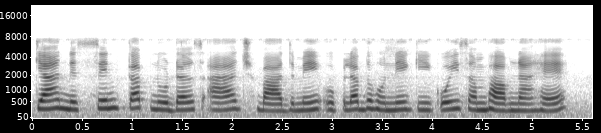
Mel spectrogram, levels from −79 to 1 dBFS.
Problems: constant background noise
